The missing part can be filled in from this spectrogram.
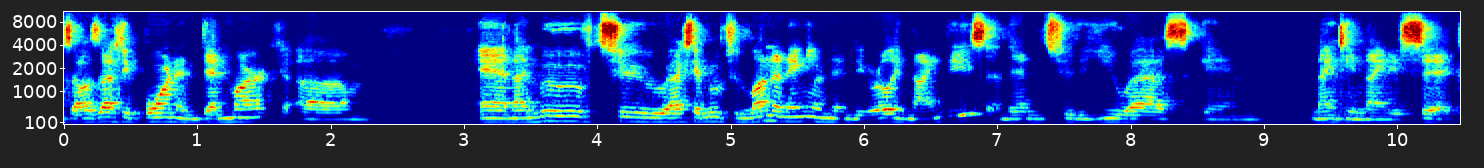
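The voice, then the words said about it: Slight foreign accent. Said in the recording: “as people can probably hear, I got a little bit of an accent”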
